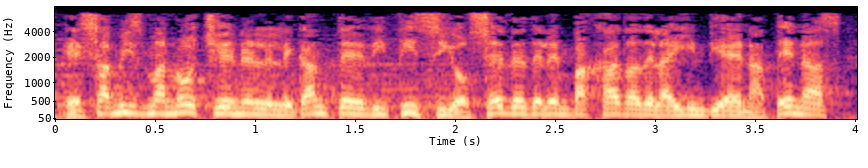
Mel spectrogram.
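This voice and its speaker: A man's voice: on the high side, fast talker. A man narrating a vintage radio drama in a dramatic, suspenseful manner. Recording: dull lo-fi old radio recording with loud music.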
